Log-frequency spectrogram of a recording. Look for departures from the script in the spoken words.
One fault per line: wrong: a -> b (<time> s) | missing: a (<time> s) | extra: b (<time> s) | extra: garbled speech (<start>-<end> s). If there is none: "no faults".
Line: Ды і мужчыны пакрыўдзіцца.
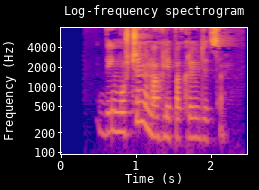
extra: маглі (1.3 s)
